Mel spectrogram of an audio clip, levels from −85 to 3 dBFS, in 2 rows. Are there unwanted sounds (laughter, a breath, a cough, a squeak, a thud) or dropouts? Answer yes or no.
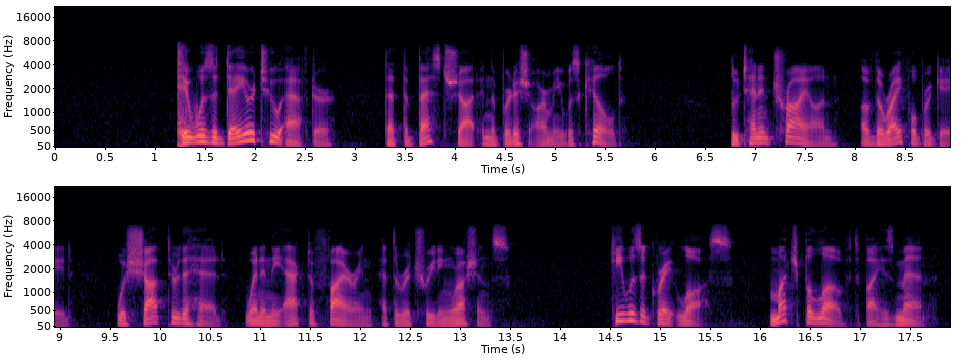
no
